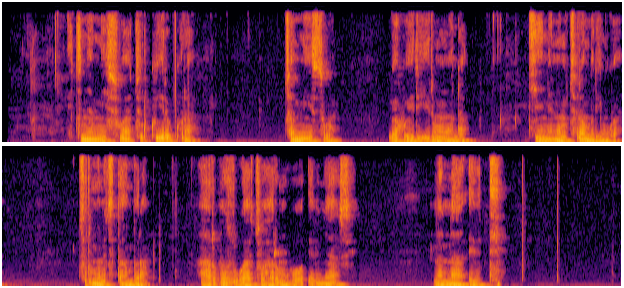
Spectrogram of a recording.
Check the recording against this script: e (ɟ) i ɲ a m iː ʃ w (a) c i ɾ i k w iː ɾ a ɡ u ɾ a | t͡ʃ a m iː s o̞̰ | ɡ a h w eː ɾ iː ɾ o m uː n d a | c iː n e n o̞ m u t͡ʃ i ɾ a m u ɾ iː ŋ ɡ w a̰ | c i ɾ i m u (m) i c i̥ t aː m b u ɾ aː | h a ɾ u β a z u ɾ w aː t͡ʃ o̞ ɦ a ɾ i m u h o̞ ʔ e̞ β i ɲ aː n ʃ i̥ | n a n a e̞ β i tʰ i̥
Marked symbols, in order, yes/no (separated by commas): no, yes, no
